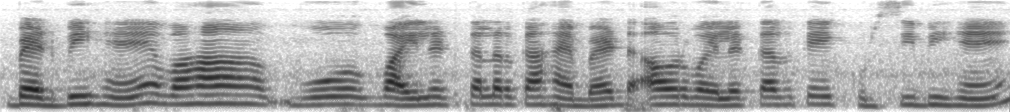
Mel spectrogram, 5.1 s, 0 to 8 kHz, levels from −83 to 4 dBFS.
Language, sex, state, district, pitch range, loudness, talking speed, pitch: Hindi, female, Haryana, Jhajjar, 195-215 Hz, -18 LUFS, 190 wpm, 205 Hz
